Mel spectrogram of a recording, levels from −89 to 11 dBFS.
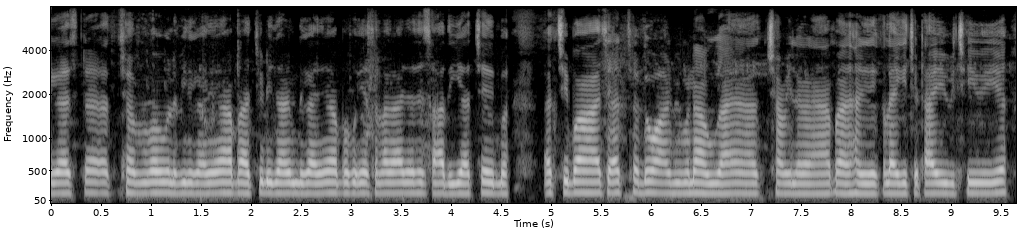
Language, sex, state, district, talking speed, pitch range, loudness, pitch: Hindi, male, Chhattisgarh, Rajnandgaon, 240 wpm, 155-160 Hz, -16 LUFS, 155 Hz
